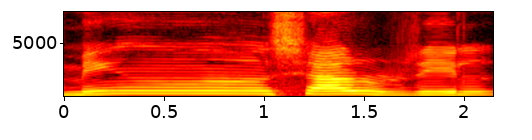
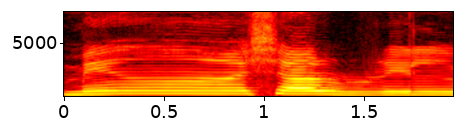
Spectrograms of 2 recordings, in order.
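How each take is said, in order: The two takes are said the same way.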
